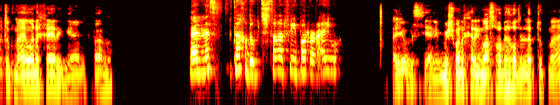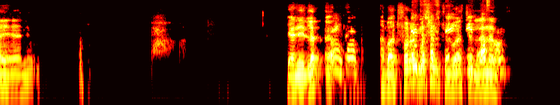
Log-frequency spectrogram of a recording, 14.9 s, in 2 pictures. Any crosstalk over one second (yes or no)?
yes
